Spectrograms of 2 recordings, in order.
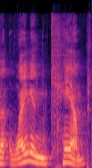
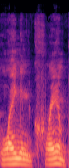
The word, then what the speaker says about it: Langenkamp: And Langenkamp, not Langencramp or whatever you said.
